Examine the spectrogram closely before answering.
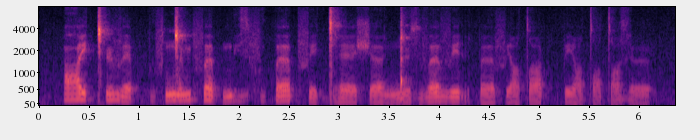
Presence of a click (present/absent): present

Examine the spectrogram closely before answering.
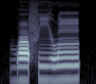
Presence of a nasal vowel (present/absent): present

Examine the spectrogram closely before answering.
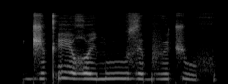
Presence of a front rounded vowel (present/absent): present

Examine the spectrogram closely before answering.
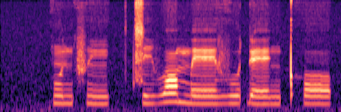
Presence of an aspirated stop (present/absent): present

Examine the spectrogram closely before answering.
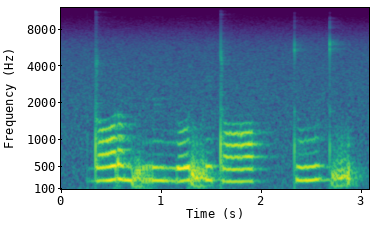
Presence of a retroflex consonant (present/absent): absent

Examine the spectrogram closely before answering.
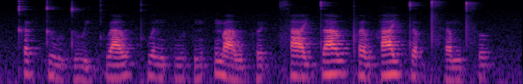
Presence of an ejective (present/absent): absent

